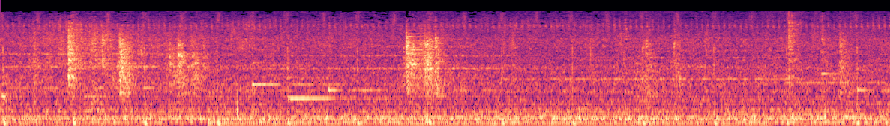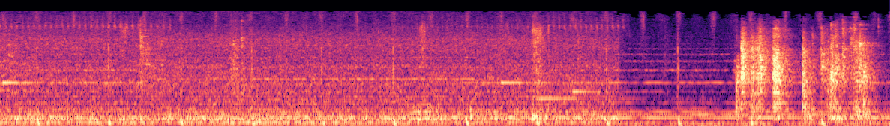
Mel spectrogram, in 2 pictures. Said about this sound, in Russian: Выйдя из машины, открывают дверь.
